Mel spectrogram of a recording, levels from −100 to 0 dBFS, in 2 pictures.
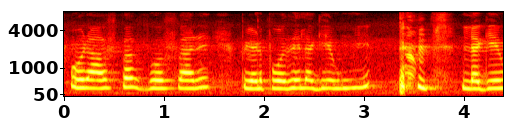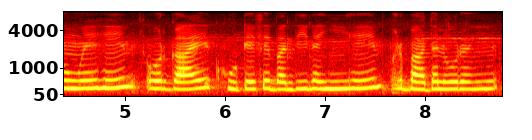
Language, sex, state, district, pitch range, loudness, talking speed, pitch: Hindi, female, Bihar, Begusarai, 270-295 Hz, -19 LUFS, 175 wpm, 280 Hz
